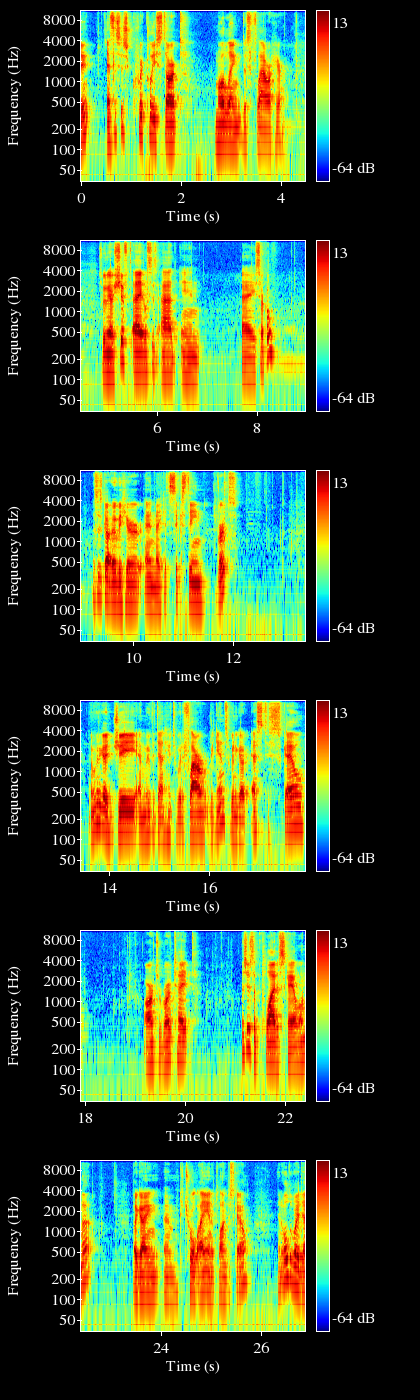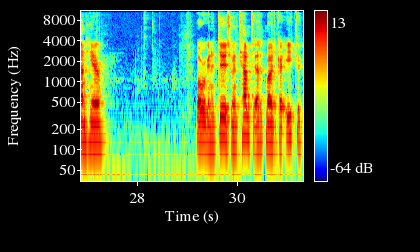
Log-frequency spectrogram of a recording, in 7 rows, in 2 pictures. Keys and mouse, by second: 5.1 shift+a, 14.1 g, 15.7-31.3 shift+right drag, 17.1 s, 18.8 r, 19.8 s, 20.6 g, 21.6 ctrl+a, 26.0 g, 27.2 s, 28.2 r, 29.8 Tab, 29.8 g, 30.6 e.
